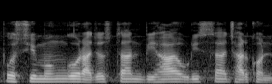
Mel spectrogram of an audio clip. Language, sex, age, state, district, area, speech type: Bengali, male, 30-45, West Bengal, Purulia, urban, spontaneous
